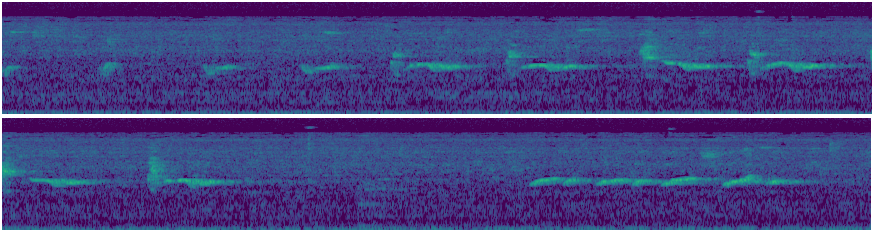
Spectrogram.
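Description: A songbird chirping in quick runs of short notes, a long run through the first half and a shorter one near the end, over a low steady rumble.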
